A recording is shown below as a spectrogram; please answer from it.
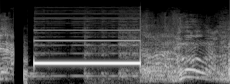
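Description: A censor bleep: one steady, loud beep about a second long, starting just after a very brief cut in the sound, bleeping out a word in the excited talk, which picks up again straight after.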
